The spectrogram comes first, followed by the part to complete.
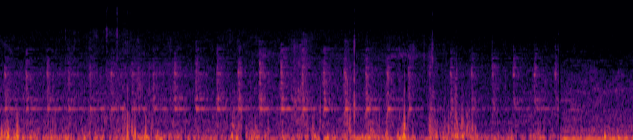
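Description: Outdoor field recording with a steady low rumble, a steady high-pitched whine that stops near the end, and a run of quick clicks and rattles over it.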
